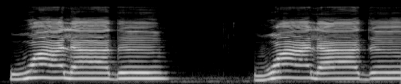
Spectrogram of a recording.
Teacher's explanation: अब जब दाल ये वक़फ़ की सूरत में साकिन हो रहा है तो अब हमने इसको क्या करना है, साकिन करते हुए हिला के पढ़ना है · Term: हरूफ कलकला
